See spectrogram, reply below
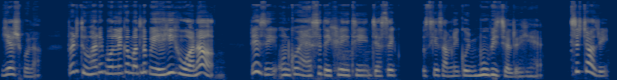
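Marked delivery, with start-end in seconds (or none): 0.9-2.7 louder and higher, pressing the point; accusing challenge. Acted. Yash cornering Arnav in the quarrel, loud and accusing. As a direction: push him to admit it.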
